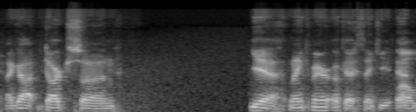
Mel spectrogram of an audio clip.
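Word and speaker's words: Lankhmar: would buy the sets for like expansions, like Lankmar. I bought that set. yeah, like me. I got Dark Sun. Yeah, Lankmare.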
